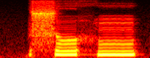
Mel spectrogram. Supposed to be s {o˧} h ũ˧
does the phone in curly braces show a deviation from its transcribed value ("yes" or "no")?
no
